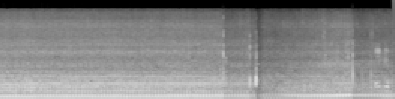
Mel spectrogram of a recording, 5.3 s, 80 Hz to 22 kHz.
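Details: Craftsman DLT3000 riding mower with Briggs single-cylinder engine, after camshaft and compression release replacement: steady, even drone with constant beat, no stumbling or knocking, dipping briefly as it pulls away; running properly, no leaks or smoke.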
